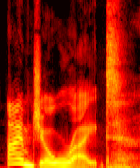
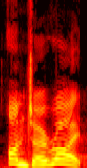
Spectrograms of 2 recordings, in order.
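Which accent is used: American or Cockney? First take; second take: American; Cockney. First: It is spoken in an American accent. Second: It is spoken in a Cockney accent. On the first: "now let me try American" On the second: "try Joe Wright's name in a Cockney accent"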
